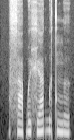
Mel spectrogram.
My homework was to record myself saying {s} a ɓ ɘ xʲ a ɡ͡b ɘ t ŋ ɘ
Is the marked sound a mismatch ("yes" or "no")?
no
